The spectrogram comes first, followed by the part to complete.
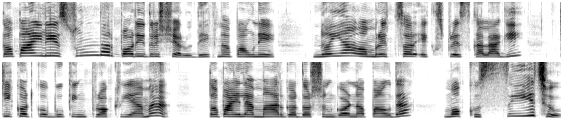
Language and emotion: Nepali, happy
